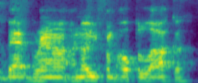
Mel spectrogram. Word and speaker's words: Opelika: I know you're from Opelika, right? Did I say it right? Yep, Opelika.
